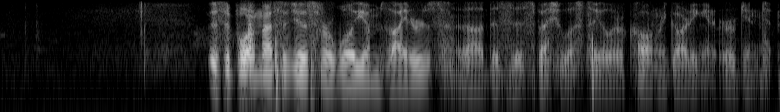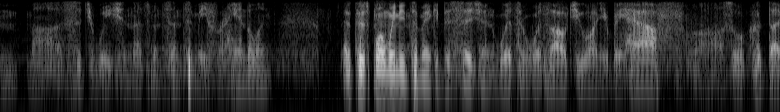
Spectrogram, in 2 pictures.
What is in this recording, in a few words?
Fake Phone Calls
